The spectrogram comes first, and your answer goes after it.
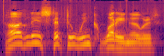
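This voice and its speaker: An actor playing a genial, urbane gentleman spy chief in an old-time radio serial, with old-fashioned upper-class phrasing. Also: fairly high pitch, lively intonation, fairly quick, dull audio, natural voice. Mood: genial, chatty.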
